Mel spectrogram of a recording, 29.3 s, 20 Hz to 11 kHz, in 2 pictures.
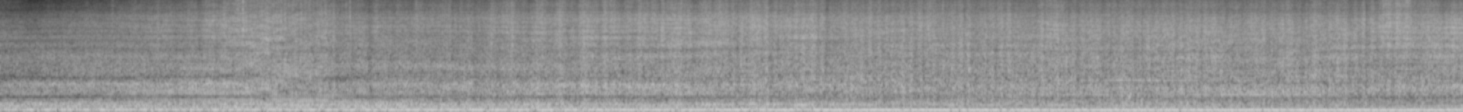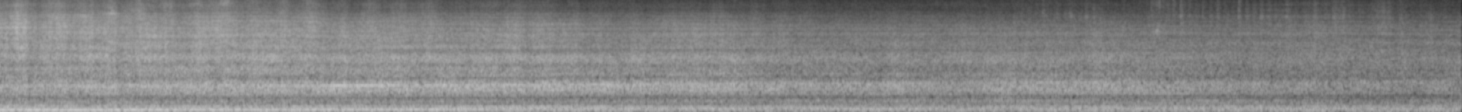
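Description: Three Union Pacific EMD SD70-series diesel locomotives (an SD70AH and two SD70Ms, each with a 16-cylinder two-stroke 710 engine) pass close by, running loud with a deep, steady throbbing hum. From about twenty seconds in, the engine sound fades and the steadier rumble and clatter of loaded freight cars rolling over the rails is left.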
